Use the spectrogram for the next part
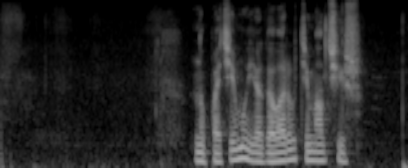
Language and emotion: Russian, neutral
